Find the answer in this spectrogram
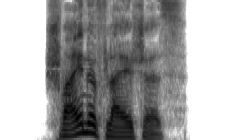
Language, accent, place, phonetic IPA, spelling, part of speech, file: German, Germany, Berlin, [ˈʃvaɪ̯nəˌflaɪ̯ʃəs], Schweinefleisches, noun, De-Schweinefleisches.ogg
- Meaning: genitive of Schweinefleisch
